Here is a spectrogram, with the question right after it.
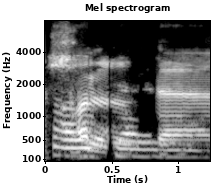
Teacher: kalau wakof dibaca fathah panjang 2 harokat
